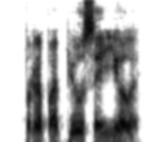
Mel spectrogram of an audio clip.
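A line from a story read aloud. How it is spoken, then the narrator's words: Tactless snort. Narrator (Russian): хмыкнул не отличавшийся деликатностью Дхар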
